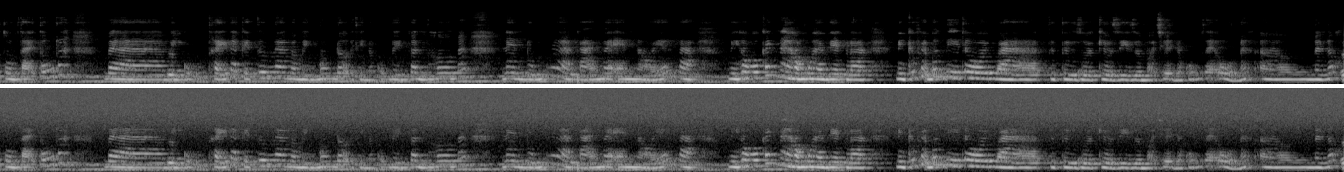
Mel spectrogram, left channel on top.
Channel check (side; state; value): right; noise; hiss, 2 dB below the sound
